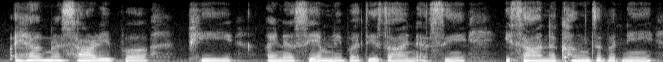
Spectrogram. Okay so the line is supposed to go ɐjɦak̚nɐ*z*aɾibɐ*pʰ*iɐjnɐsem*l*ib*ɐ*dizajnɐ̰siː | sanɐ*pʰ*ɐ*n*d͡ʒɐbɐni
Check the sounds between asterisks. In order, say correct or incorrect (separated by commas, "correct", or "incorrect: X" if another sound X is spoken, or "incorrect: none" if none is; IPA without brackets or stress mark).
incorrect: s, correct, correct, correct, incorrect: kʰ, incorrect: ŋ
